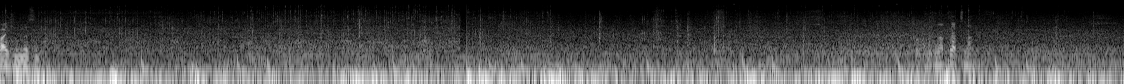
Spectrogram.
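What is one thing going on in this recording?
Small wheels roll and hum steadily on asphalt.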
